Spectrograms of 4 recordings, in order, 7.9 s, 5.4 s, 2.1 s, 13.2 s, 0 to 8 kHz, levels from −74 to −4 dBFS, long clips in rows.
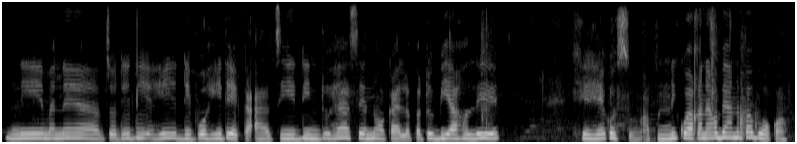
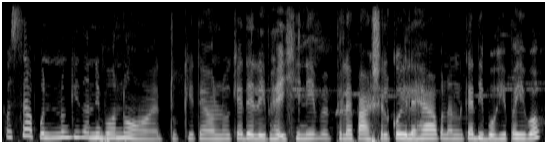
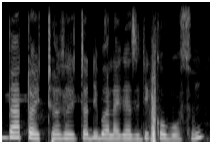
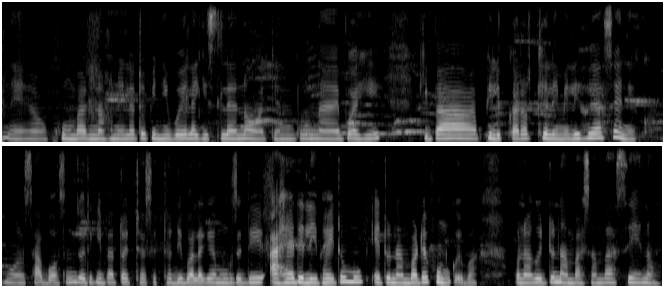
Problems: none marked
